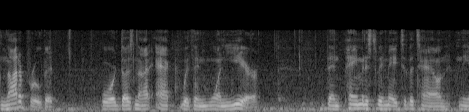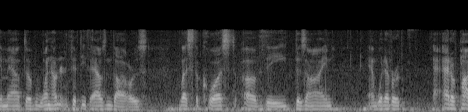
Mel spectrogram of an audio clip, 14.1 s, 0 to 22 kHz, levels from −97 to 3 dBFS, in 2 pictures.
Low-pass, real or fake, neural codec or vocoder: 7.2 kHz; real; none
